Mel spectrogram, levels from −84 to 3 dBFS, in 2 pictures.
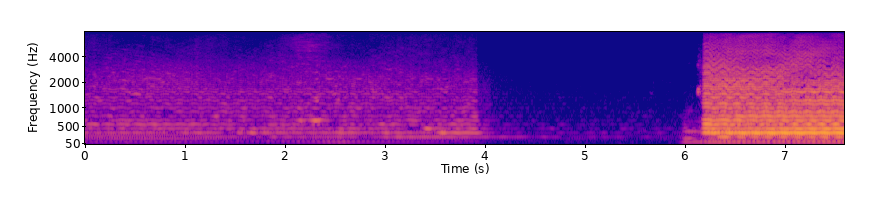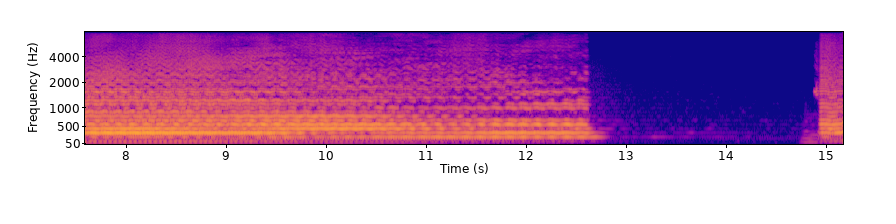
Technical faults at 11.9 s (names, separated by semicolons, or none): noise suppressor applied to music or sounds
